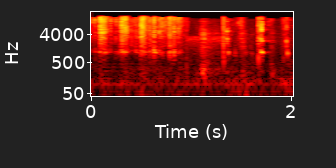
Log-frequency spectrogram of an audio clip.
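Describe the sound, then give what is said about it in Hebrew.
Crunchy chewing of food, the first of four chews in a guessing game, a quick run of crisp bites and mastication noises repeating for about two seconds, with no talking. “לעיסה מספר אחת, שים לב.”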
